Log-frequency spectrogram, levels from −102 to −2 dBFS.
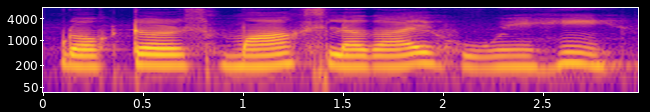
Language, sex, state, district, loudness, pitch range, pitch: Hindi, female, Madhya Pradesh, Bhopal, -16 LUFS, 185-210 Hz, 195 Hz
